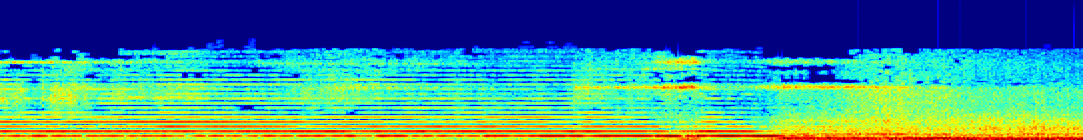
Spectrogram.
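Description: Indian Railways electric locomotive sounding one long, steady horn as it approaches on the next track. The horn cuts off about four seconds in, and the locomotive and its coaches rush past with a loud rumble of wheels.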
